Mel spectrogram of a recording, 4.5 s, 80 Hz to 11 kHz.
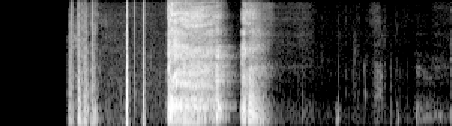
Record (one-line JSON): {"cough_length": "4.5 s", "cough_amplitude": 32768, "cough_signal_mean_std_ratio": 0.31, "survey_phase": "beta (2021-08-13 to 2022-03-07)", "age": "45-64", "gender": "Male", "wearing_mask": "No", "symptom_none": true, "smoker_status": "Never smoked", "respiratory_condition_asthma": true, "respiratory_condition_other": false, "recruitment_source": "REACT", "submission_delay": "1 day", "covid_test_result": "Negative", "covid_test_method": "RT-qPCR", "influenza_a_test_result": "Negative", "influenza_b_test_result": "Negative"}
